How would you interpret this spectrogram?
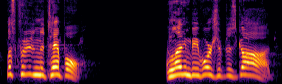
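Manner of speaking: very high, loud crowd voice; hammed-up enthusiasm. Crowd planning to put image in the temple, mock enthusiasm. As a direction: pitch it up as the crowd's bright idea.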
